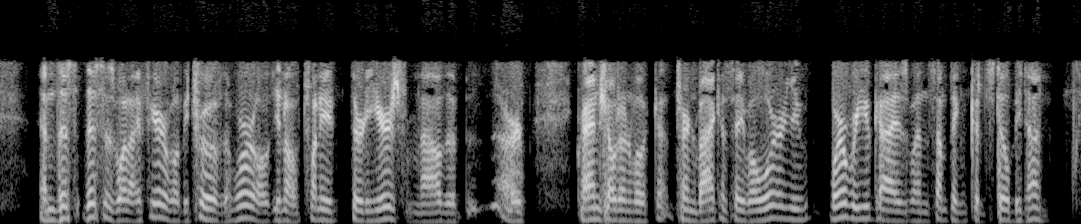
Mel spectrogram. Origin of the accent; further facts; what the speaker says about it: Waterford, Ontario, Canada; born there; I was born in Waterford, Ontario, about 90 miles west of Toronto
